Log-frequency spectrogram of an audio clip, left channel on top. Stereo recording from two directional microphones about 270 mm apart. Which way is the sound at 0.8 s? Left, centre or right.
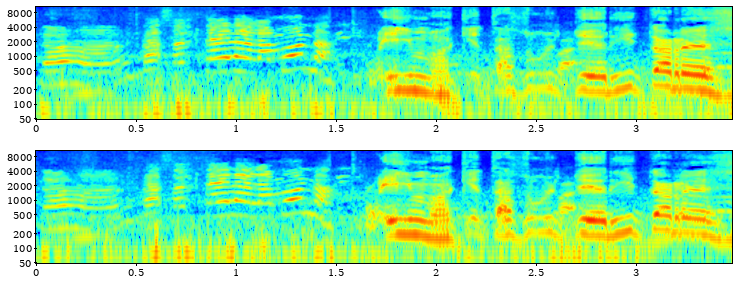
Left.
